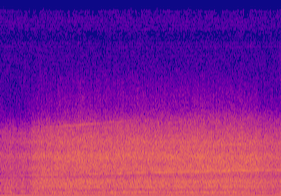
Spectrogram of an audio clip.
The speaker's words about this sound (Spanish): Ellos son los culpables de una de las escenas más conocidas de esta película, la de un avión entrando por una ventana del aeropuerto.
